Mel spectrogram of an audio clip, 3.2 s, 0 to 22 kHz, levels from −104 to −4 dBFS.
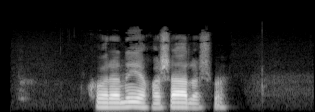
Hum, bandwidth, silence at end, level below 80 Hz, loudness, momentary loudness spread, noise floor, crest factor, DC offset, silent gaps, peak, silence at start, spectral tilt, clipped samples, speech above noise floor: none; 7.6 kHz; 0.9 s; -72 dBFS; -20 LUFS; 18 LU; -72 dBFS; 18 dB; under 0.1%; none; -4 dBFS; 0.95 s; -7.5 dB/octave; under 0.1%; 53 dB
